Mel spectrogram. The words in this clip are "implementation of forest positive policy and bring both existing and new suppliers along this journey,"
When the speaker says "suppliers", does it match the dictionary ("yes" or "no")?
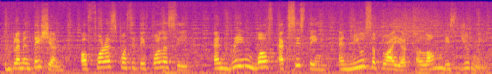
no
